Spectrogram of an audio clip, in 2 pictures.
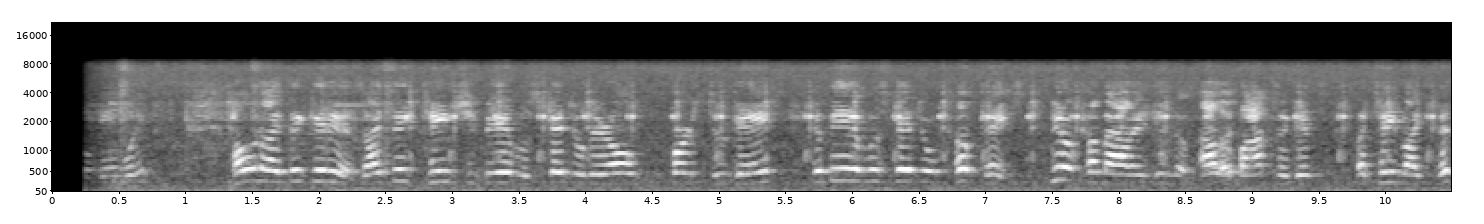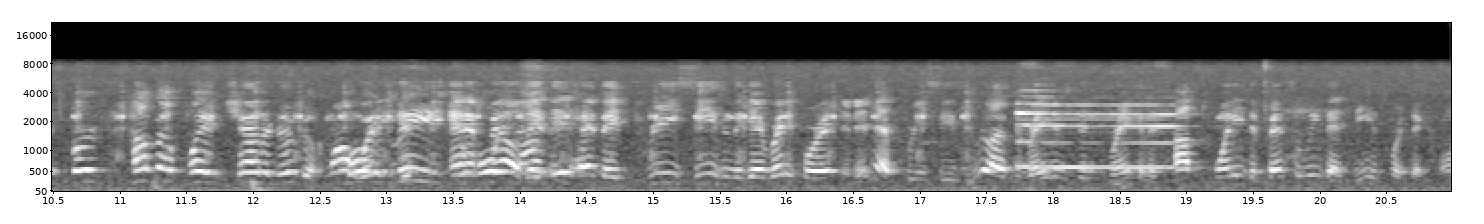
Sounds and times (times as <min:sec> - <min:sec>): Speech: 0:00.3 - 0:00.8, 0:01.4 - 0:20.9.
